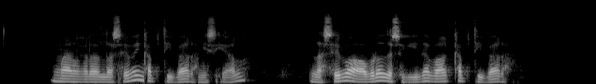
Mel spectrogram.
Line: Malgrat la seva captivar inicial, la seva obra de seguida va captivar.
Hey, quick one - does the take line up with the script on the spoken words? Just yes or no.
yes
